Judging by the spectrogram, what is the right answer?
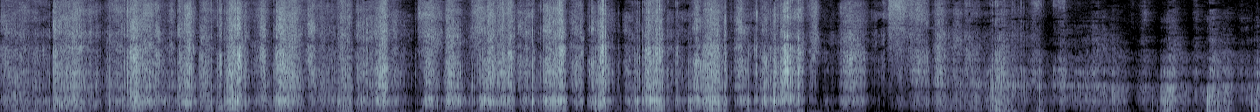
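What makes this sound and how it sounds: Long nails scratch the brown cork-textured cover of a solid hardcover notebook held in both hands, making a fast, dense, rasping scratch with a low mid-range tone. The scratching runs in quick, uneven strokes, then thins out and turns softer and more scattered toward the end.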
